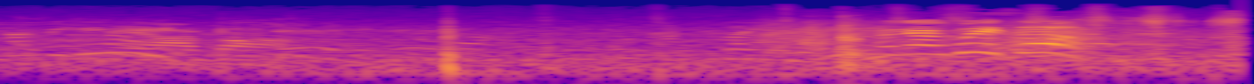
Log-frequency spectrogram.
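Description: Voices of soccer players and spectators calling out across the field, fainter than a nearby speaker, with one sharp knock about a second and a half in.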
